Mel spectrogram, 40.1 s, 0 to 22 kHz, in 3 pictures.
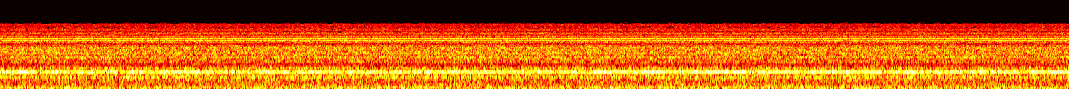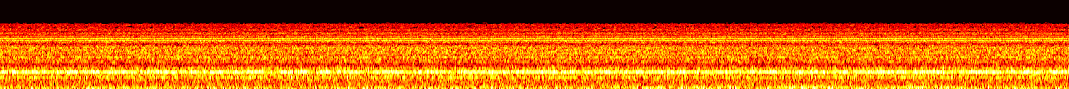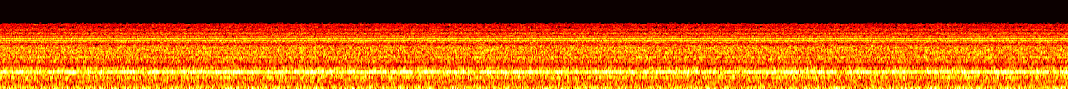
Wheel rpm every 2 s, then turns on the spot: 0, 0, 0, 0, 0, 0, 0, 0, 0, 0, 0, 0, 0, 0, 0, 0, 0, 0, 0, 0.
none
